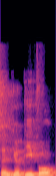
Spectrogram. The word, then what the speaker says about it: Yodiwo: Yeah, first of all, you pronounce the name very well. It's Yodiwo with this Swedish accent because our roots are from Sweden.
